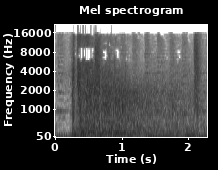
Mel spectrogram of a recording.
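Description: A loud burst sound effect hits about a quarter second in and fades over about a second and a half, over background music with a beat.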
